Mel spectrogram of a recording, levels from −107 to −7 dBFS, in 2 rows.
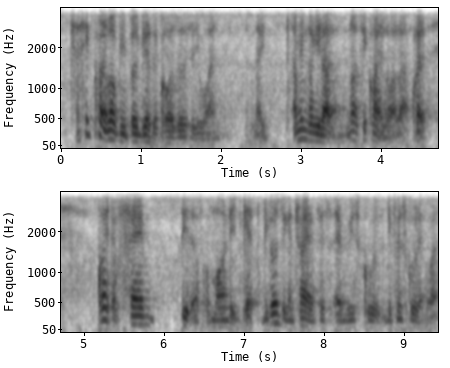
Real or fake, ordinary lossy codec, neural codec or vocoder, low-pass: fake; Opus, 64 kbps; codec, 16 kHz, 4 kbps, FreqCodec, smaller model; 3.6 kHz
